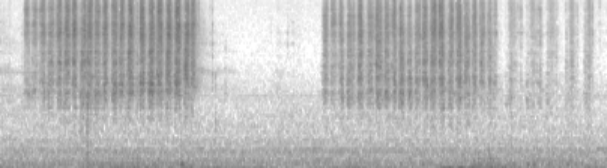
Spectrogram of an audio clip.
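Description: A big flat brush laden with ink scratching across paper in quick, repeated hatching strokes. There are two spells of rapid strokes, each lasting about two seconds, with a quieter pause between them.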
